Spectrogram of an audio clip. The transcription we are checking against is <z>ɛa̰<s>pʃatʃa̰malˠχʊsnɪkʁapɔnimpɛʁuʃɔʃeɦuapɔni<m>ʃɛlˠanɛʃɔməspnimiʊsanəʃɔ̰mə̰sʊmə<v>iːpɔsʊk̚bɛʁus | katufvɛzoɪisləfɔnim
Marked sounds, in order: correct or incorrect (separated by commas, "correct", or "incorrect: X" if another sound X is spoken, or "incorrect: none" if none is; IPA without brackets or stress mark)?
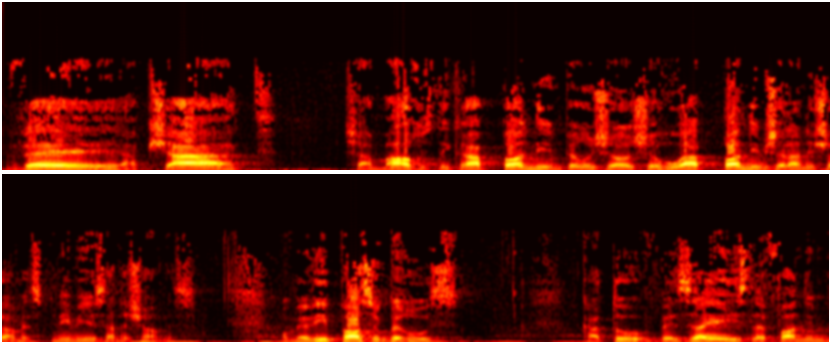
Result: incorrect: v, incorrect: none, correct, correct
